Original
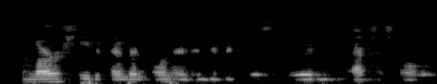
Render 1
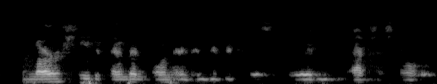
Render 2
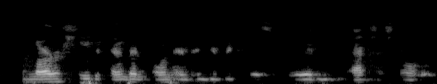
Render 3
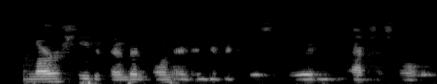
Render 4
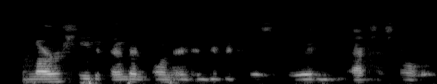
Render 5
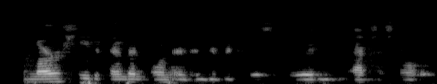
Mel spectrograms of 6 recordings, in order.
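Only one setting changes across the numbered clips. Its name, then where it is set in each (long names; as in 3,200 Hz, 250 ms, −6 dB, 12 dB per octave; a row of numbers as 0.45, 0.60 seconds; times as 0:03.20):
pitch vibrato, speed: 16, 9.2, 0.66, 3.3, 0.31 Hertz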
